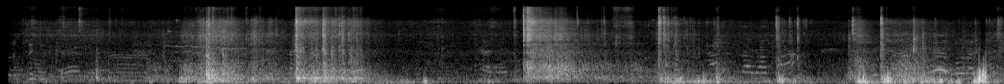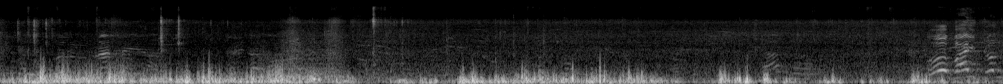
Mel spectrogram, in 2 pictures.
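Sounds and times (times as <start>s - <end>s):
people talking in background: 0.1s - 18.6s.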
